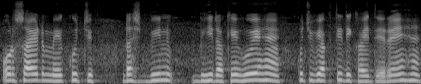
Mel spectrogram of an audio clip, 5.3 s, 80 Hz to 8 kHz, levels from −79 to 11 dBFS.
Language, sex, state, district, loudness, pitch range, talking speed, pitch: Hindi, male, Uttar Pradesh, Shamli, -18 LUFS, 200-220 Hz, 170 wpm, 210 Hz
